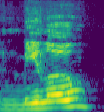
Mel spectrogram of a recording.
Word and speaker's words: Milo: uh who by the way his name is actually pronounced uh Milo.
